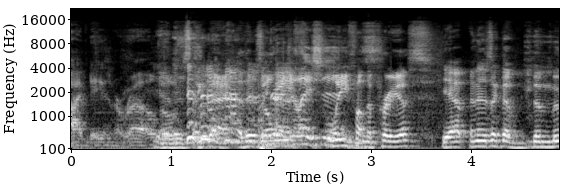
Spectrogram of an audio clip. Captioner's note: laugh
